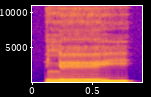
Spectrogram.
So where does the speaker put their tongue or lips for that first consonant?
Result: tongue tip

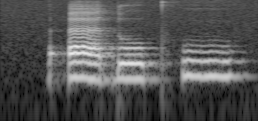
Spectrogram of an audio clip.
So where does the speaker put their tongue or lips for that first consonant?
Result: throat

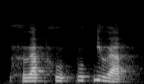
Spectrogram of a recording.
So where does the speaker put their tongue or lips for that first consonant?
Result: throat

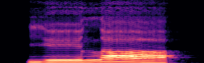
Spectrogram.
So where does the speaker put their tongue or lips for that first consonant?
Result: palate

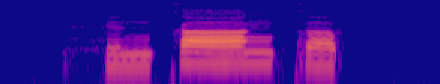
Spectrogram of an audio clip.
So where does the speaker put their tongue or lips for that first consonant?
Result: throat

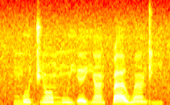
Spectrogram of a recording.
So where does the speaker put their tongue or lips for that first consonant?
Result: lips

